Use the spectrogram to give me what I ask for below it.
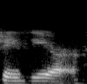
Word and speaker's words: Shazier: and I know I'm going to say his name wrong, so Ryan, bear with me. I'm sorry. I believe his last name is Shazier.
